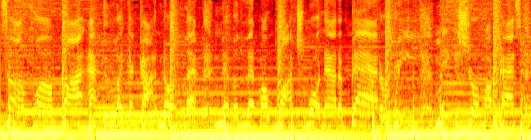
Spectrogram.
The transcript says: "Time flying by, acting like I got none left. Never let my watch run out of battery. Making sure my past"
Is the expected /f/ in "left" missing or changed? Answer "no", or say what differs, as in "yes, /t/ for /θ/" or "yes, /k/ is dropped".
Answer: no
